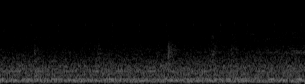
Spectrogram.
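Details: 1920s General Electric Type AH Form V2 52-inch antique ceiling fan, restored in the 1990s, original speed coil missing: quiet hum with a faint light tick repeating about once per turn, the rotor just kissing the stator at one spot.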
